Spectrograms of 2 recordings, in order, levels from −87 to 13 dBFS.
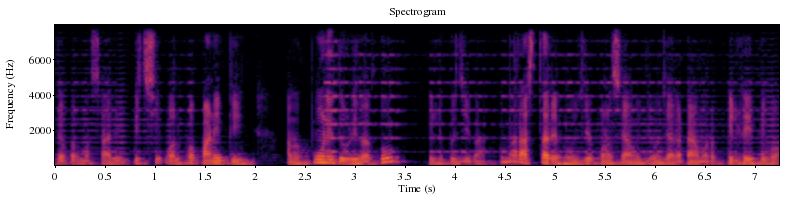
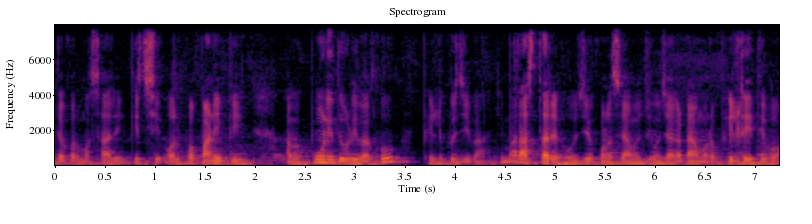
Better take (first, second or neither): second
